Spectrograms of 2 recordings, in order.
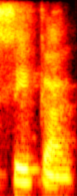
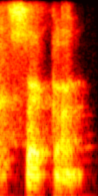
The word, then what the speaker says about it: secant: to emphasize this that the pronunciation of secant is secant and not second as you have been taught in high schools okay it's not second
